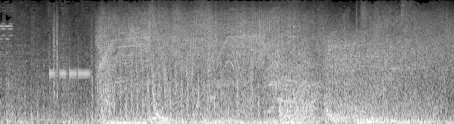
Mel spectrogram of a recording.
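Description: Animated action soundtrack: booms and crashing battle sound effects over music. A short electronic beeping comes about a second in, then a dense, loud barrage of effects starts at about a second and a half.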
